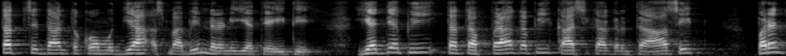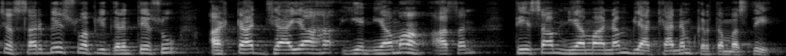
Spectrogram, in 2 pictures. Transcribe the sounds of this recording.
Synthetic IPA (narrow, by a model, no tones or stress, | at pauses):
t̪ɐt̪sid̪ʱːaːnt̪ɐkoːmud̪jaːɦɐ̰smaːbiniɾɳijɐt̪eit̪ḭjɐd̪jɐpit̪ɐt̪ɐpɾaːɡɐpikaːsikaːɡɾɐnt̪ʰɐaːsiːt̪̚ | pɐɾɐɲt͡ʃɐsɐɾbeːsʋɐpiɡɾɐnt̪ʰesu | ɐʂʈaːd̪ʱjaːjaːɦɐ̆jenijɐmaːɦa̰ːsɐn | t̪eːsaːmnijɐmaːnɐmʋjaːkʰjaːnɐmkɾɪt̪ɐmɐst̪eː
